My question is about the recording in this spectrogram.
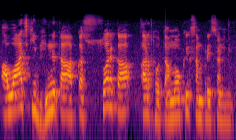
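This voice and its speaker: A man with a slightly raised voice teaches through a list of exam questions. He reads each English question slowly, then explains it in Hindi and keeps prompting with repeated questions. The recording is a bit dull and muffled, with a faint hiss. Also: a little high.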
